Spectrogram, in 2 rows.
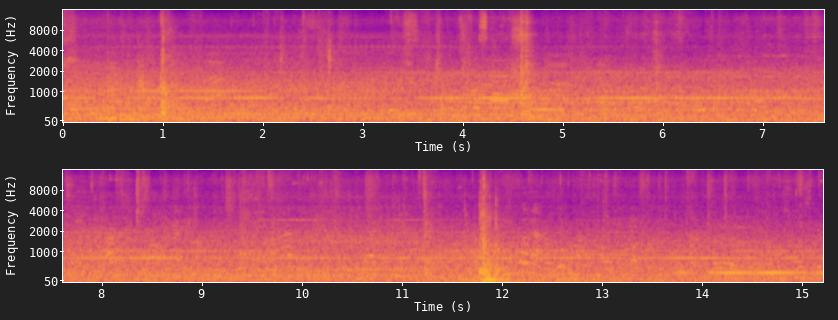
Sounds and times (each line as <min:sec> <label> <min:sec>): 0:00.0 people is going inside 0:15.2
0:00.0 train is arriving 0:15.2
0:00.0 train leaves 0:15.2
